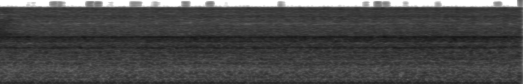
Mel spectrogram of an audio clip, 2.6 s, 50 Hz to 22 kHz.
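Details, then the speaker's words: 1992 Toyota Celica at idle before alternator replacement: steady high whine over a smooth, even idle, coming from the failed, non-working alternator. "So, I don't know if you guys can hear that, but if you guys can hear that, like it's almost like a whining noise,"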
